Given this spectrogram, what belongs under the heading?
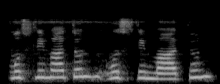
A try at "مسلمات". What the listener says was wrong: اس کو تھوڑا کھینچ کے پڑھیں گے نا، ماں پڑھیں گے نا اس کو. مسلماتن مسلماتن ایسے.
